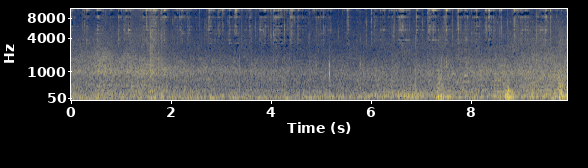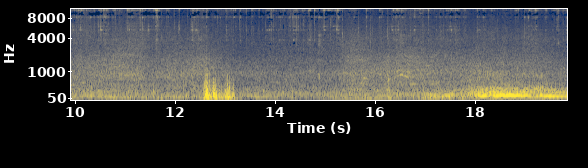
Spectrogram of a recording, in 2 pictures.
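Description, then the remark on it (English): Steady outdoor noise of a busy street with lots of cars passing, one vehicle rumbling louder toward the end, while metallic jingling, like keys or a leash tag, clinks. No one speaks. “Street got busy. Lots of cars around.”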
